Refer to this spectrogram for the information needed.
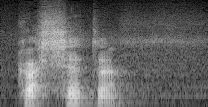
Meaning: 1. an audio cassette 2. any of various other cassette storage media 3. a case for a film reel 4. a coffer (sunken panel in a ceiling) 5. a small chest, case or moneybox
- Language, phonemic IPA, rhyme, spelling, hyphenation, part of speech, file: Dutch, /ˌkɑˈsɛ.tə/, -ɛtə, cassette, cas‧set‧te, noun, Nl-cassette.ogg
